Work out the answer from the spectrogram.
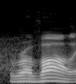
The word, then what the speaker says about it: Raval: All right, 50 partnership up between Nichols and Javal. I think it's Javal. Not Javal. Raval. It's J. Raval.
